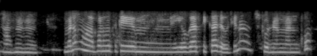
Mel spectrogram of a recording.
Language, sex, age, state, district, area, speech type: Odia, female, 60+, Odisha, Gajapati, rural, conversation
